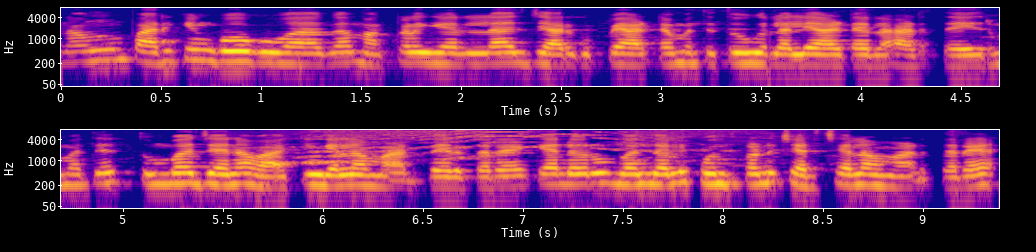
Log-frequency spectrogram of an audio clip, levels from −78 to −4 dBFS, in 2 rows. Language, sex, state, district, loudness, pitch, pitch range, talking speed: Kannada, female, Karnataka, Mysore, -17 LUFS, 205 Hz, 190-215 Hz, 170 wpm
